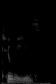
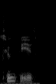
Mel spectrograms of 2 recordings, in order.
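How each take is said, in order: First: The name has no 'th' sound in the middle. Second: The name has a 'th' sound in the middle. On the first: The speaker calls it right. "but no, it's a Tuies" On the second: The speaker calls it wrong. "I thought it was Toothies"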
